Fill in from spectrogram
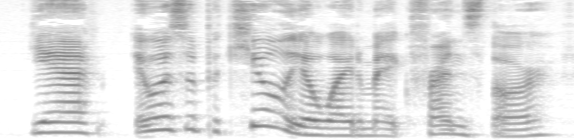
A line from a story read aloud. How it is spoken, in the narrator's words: Felix laughed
